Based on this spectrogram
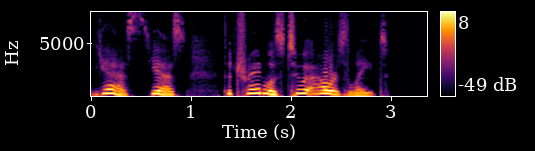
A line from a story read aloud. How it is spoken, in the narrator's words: she stammered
